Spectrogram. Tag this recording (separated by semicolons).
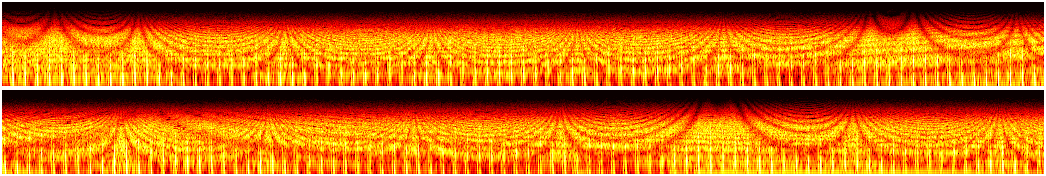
dance; effect; filtered; glitch-hop; low; noise; white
